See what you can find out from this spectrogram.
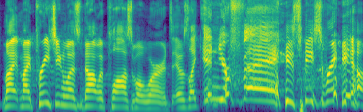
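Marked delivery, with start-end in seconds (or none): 2.5-4.5 high, drawn-out taunting shout; immature gloating. Retold or imitated. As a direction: crow it slowly, like a childish winner. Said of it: "totally immature".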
